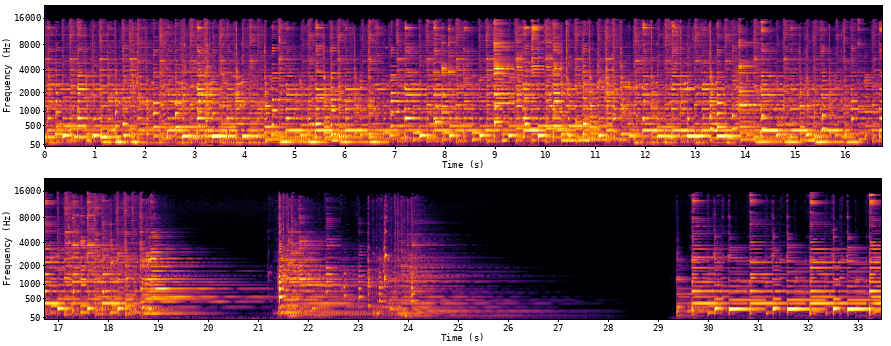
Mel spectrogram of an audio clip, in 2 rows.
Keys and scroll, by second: 16.8 ctrl+t.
